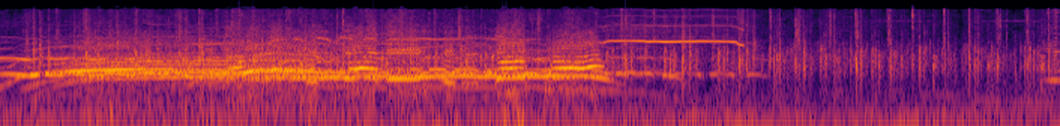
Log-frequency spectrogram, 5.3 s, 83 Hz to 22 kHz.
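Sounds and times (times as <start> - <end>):
crowd of women at a meeting cheering and whooping: 0.0 - 3.9
high shrill whistles: 1.0 - 3.8.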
